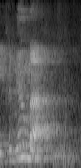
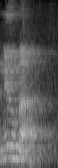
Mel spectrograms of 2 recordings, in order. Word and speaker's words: pneuma: He pneuma. It's not pneuma. In the Greek, you pronounce the P, it's not silent.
